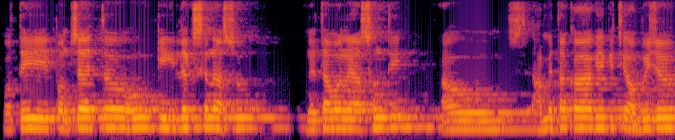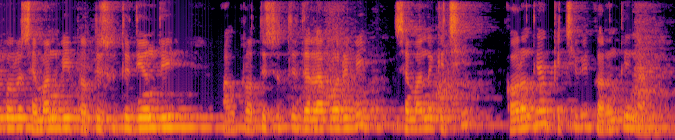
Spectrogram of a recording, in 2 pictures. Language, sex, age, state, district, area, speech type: Odia, male, 30-45, Odisha, Khordha, rural, spontaneous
